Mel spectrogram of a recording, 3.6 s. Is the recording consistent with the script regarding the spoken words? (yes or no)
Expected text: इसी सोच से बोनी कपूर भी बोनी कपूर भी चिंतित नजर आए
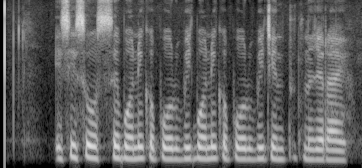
yes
